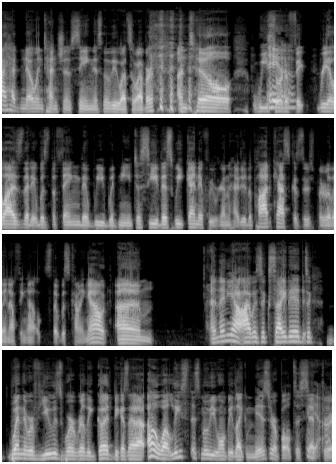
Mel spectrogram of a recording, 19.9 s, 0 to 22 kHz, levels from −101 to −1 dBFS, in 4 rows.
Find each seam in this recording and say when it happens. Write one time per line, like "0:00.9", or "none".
0:11.6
